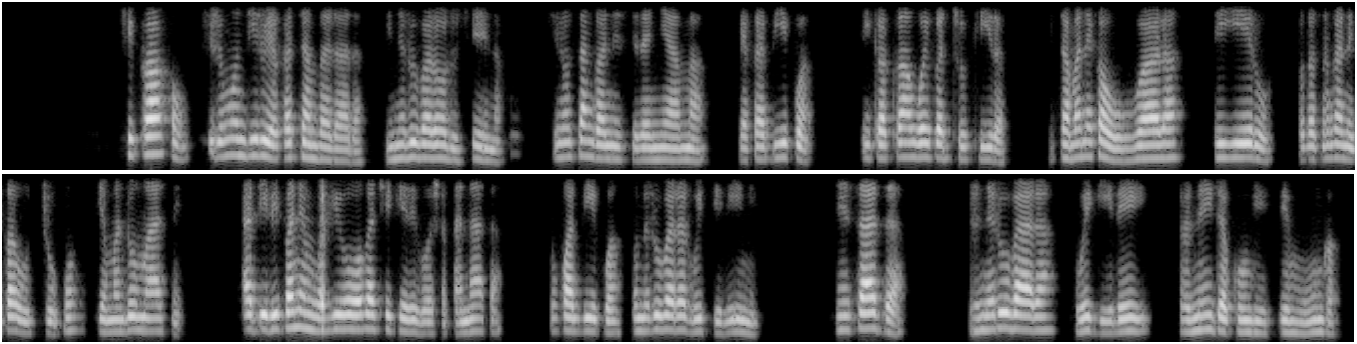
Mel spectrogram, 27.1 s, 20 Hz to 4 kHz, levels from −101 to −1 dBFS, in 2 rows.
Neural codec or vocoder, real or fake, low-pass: codec, 24 kHz, 0.5 kbps, DualCodec; fake; 3.6 kHz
